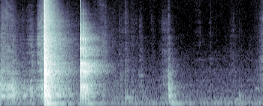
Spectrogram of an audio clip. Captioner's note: mallet thuds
